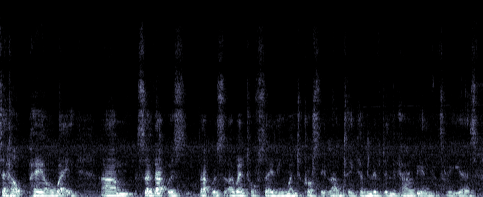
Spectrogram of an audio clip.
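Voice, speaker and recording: A woman with a very deep, low pitch talks at a fairly quick pace in a monotone, flat intonation. Audible room echo surrounds her voice. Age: 70s. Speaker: artist. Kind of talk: podcast interview. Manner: hesitant, many fillers.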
